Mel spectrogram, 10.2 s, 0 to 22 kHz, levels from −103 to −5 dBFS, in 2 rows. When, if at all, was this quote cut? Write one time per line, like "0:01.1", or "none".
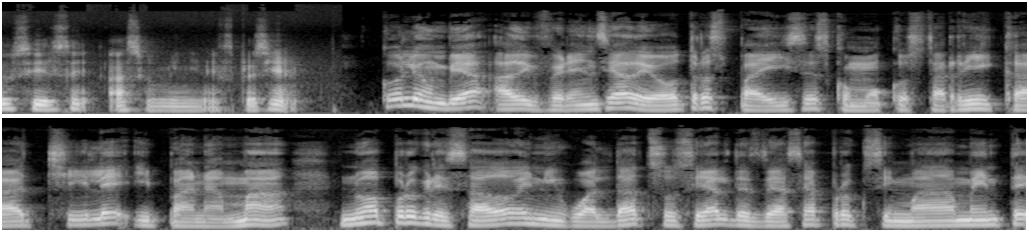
none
